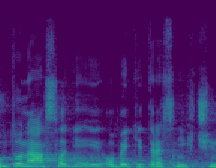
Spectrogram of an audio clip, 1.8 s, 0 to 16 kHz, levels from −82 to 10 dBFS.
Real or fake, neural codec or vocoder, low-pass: real; none; 14.4 kHz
